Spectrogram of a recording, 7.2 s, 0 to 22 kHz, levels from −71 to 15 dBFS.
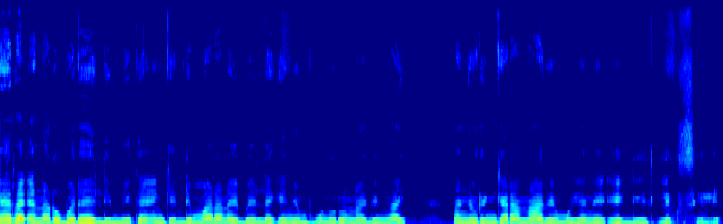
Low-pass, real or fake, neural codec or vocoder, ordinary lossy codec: none; real; none; none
